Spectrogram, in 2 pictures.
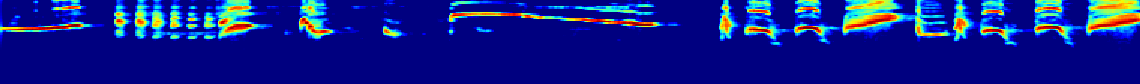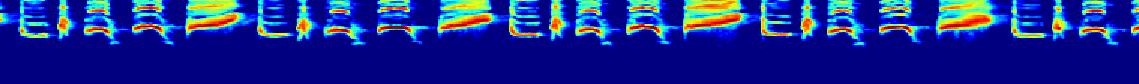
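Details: Asian pied starling song, recorded to lure starlings and teach them varied phrases: opening whistles and a long falling note, then a steady, rapid run of harsh squawking notes with looped overtones for the rest.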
